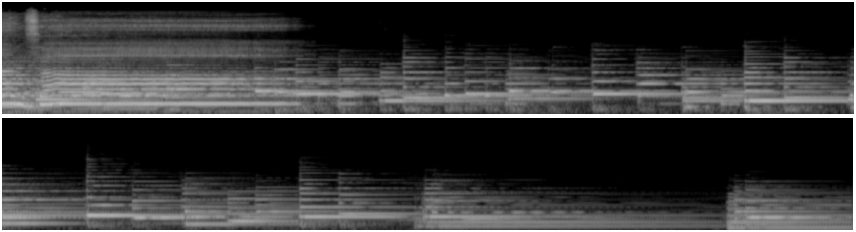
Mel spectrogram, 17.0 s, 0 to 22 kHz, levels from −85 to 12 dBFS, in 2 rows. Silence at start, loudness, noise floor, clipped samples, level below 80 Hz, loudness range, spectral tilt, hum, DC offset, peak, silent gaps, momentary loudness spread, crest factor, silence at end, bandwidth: 0 s; -23 LUFS; -49 dBFS; under 0.1%; -50 dBFS; 14 LU; -4.5 dB/octave; none; under 0.1%; -4 dBFS; none; 17 LU; 20 dB; 0 s; 16.5 kHz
